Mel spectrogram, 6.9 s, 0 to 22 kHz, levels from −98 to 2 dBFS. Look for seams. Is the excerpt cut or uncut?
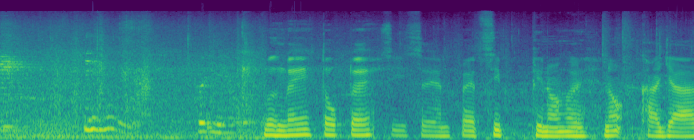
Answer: cut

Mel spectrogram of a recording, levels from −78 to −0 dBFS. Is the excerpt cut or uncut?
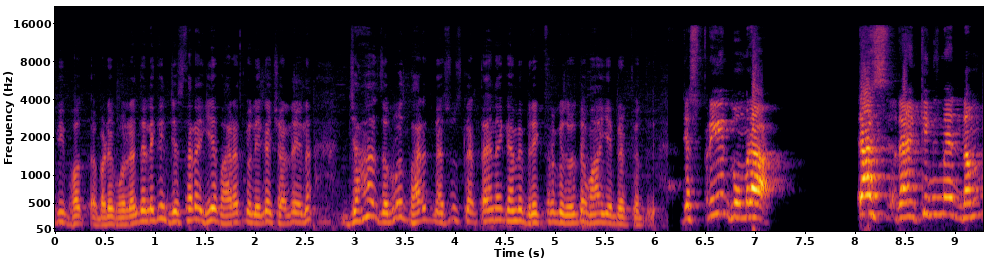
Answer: cut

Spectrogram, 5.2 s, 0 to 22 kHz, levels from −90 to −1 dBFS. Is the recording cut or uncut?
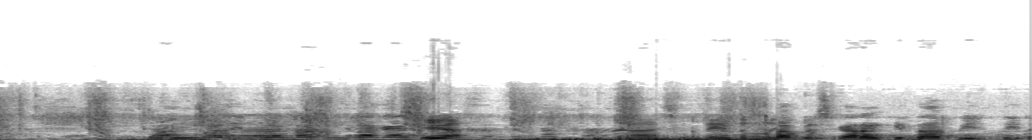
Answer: cut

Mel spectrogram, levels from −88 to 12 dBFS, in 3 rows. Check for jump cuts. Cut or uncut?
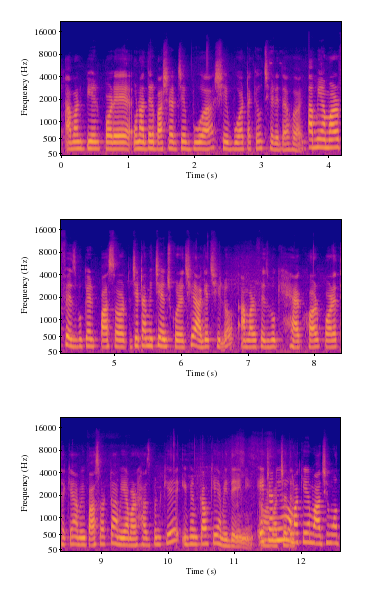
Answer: cut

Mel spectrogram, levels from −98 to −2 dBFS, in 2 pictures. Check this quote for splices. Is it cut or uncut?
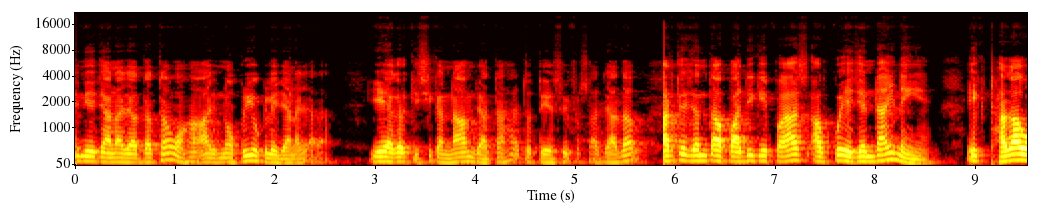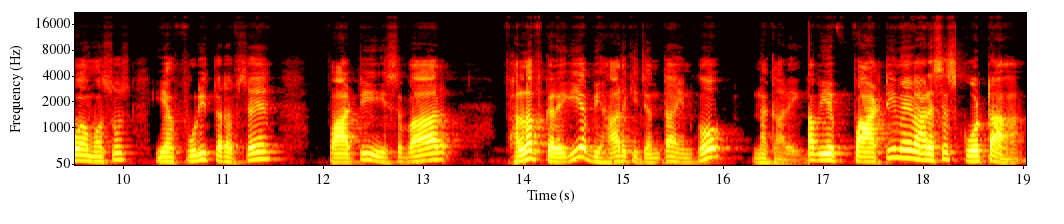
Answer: cut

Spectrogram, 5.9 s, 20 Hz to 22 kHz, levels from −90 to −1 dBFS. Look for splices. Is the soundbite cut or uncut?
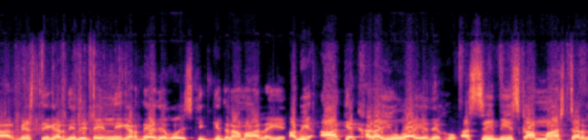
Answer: uncut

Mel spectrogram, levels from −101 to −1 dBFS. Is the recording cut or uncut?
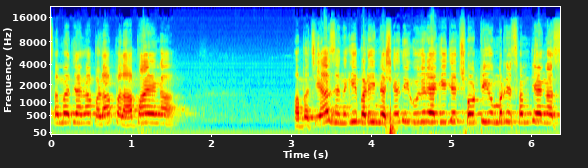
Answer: uncut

